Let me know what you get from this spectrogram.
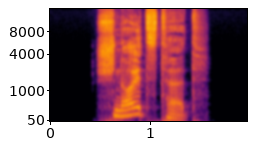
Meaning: inflection of schnäuzen: 1. second-person plural preterite 2. second-person plural subjunctive II
- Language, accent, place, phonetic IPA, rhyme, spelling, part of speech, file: German, Germany, Berlin, [ˈʃnɔɪ̯t͡stət], -ɔɪ̯t͡stət, schnäuztet, verb, De-schnäuztet.ogg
